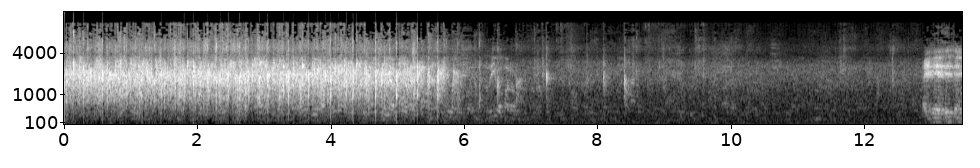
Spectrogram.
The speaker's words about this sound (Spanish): Un fuerte aplauso.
